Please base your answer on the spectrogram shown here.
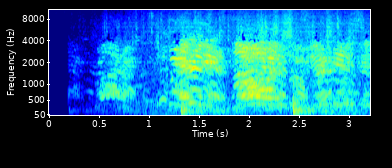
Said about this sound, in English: That's the sound of a Communist Party parade that took place recently in Irkutsk.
